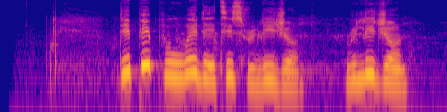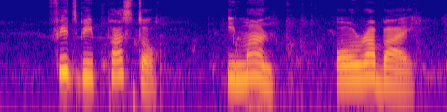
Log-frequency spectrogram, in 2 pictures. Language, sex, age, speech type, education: Nigerian Pidgin, female, 30-45, spontaneous, tertiary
